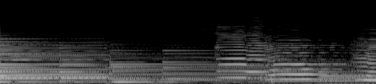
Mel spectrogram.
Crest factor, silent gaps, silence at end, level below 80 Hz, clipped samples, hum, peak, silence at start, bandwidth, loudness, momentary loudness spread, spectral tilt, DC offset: 18 dB; none; 0 s; -58 dBFS; under 0.1%; none; -10 dBFS; 0 s; 9.8 kHz; -30 LUFS; 11 LU; -8 dB/octave; under 0.1%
